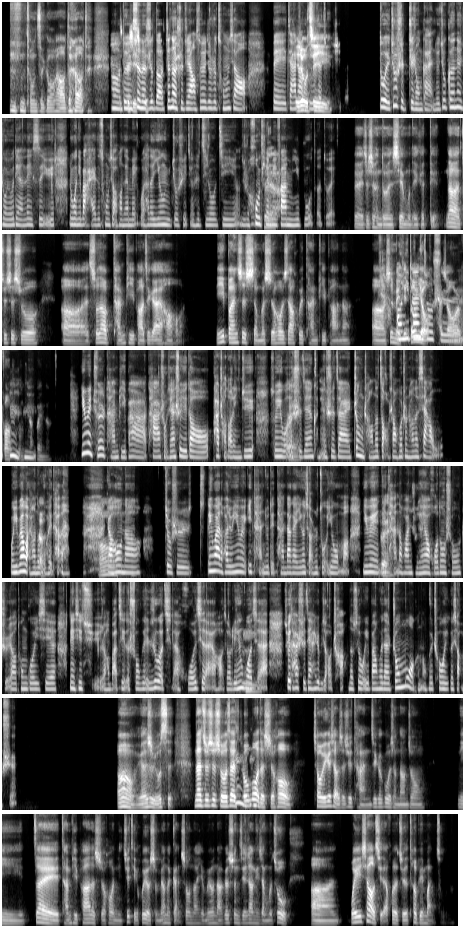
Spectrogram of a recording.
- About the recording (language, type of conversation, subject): Chinese, podcast, 你平常有哪些能让你开心的小爱好？
- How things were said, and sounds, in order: chuckle; laughing while speaking: "好的 好的"; other background noise; laughing while speaking: "弹"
